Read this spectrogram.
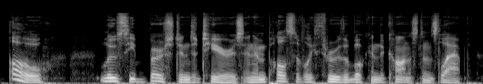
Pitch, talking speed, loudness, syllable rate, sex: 115 Hz, 160 wpm, -17 LUFS, 5.3 syllables/s, male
